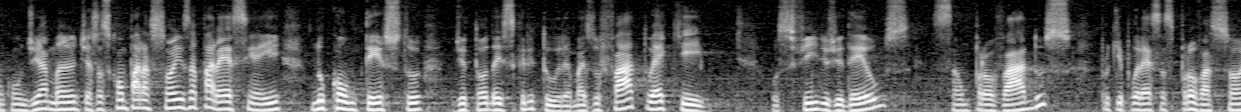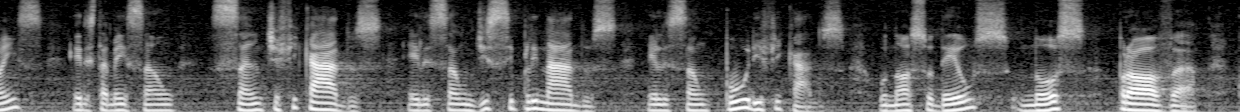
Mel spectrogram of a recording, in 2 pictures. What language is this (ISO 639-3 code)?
por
